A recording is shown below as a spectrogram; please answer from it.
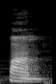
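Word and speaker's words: palm: रहेगा for example guys पाम अब इसमें देखो गाइज एम से पहले एल आया हुआ है तो एल साइलेंट है और इसका हिंदी होगी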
